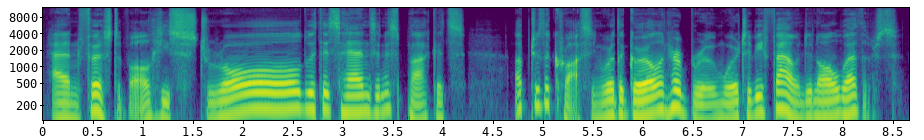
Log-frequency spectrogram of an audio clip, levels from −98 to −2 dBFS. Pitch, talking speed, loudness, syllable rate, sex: 130 Hz, 200 wpm, -16 LUFS, 4.4 syllables/s, male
